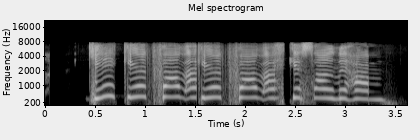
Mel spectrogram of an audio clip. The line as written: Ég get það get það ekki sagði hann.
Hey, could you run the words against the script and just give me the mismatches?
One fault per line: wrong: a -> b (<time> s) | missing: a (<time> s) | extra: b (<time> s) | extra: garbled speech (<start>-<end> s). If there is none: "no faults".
no faults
